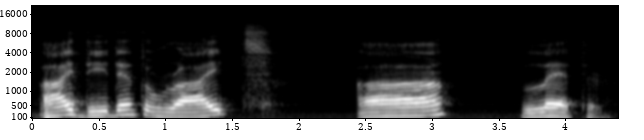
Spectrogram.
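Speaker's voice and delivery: each word slow and separate for students; slow dictation. Shown as a demonstration. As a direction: spell it out slowly word by word. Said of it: "você vai dizer". (ditado bem devagar)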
